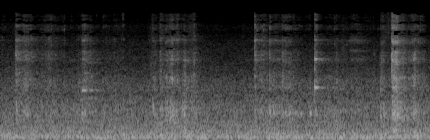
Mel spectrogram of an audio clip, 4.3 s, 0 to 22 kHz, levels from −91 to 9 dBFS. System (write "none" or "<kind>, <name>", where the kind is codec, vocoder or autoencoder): none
